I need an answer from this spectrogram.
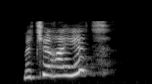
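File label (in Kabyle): Mačči ɣaya-tt?, Kabyle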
